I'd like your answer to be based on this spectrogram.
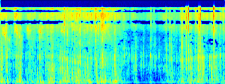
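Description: Fingertips with painted nails quickly scratch and rub the looped pile of a soft, flexible white-beige cotton terry cloth towel held bunched in the hands. The result is a dense, uneven run of fast, muffled scratching strokes, mostly low and thumpy with a faint bright hiss, dipping quieter in the middle before picking up again.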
